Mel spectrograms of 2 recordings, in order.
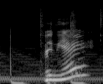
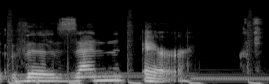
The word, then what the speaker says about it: Vigenère: It's commonly pronounced in English as Vigenère. What? What? It's commonly pronounced in English as Vigenère.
